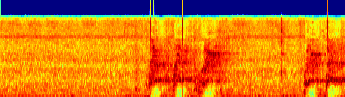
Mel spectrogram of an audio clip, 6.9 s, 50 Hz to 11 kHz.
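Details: Fixated on a spinning ceiling fan in June 2009, a Border Collie named Sophie breaks the steady fan hum with a quick burst of three barks, then one more sharp bark a couple of seconds later.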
